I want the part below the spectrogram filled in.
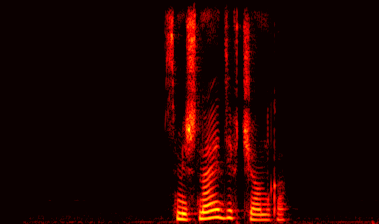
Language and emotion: Russian, neutral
